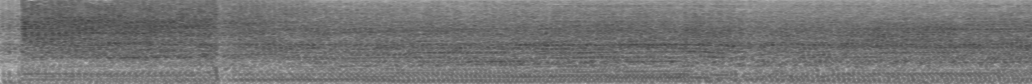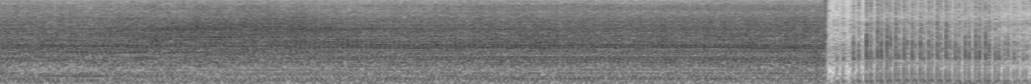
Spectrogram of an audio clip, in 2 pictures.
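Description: A Ducati V-twin motorcycle cruises along a road.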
